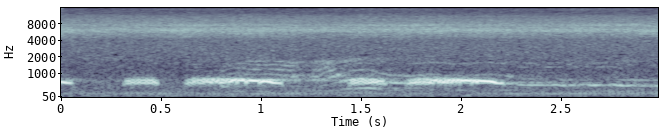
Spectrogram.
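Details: Spotted dove recorded during dove trapping aimed at a local wild bird. It gives two clipped coos followed by two longer, slightly wavering hollow notes, then the phrase fades out.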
